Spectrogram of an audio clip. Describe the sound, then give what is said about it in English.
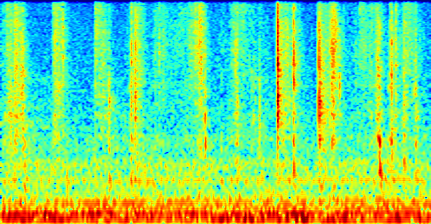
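A deck of cards being shuffled, a quick run of soft papery riffles and flicks with a couple of sharper snaps near the end, fairly quiet over a low background hum. “I got us another deck here.”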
